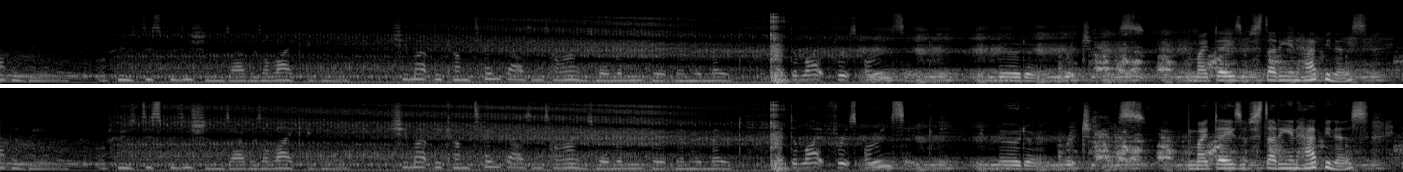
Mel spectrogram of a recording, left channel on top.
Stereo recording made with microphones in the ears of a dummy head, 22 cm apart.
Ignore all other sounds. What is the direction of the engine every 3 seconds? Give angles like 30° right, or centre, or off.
50° right, 40° right, 10° right, 40° left, 60° left.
